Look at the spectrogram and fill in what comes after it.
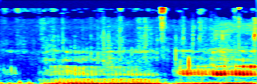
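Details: Female cheetah kept in an enclosure, sneaking up behind a male to defend her home territory; continuous low throbbing rumble with fast regular pulses throughout, rising slightly in the final second, with no other clear sounds.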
